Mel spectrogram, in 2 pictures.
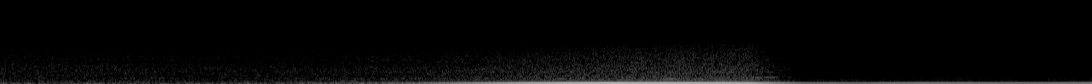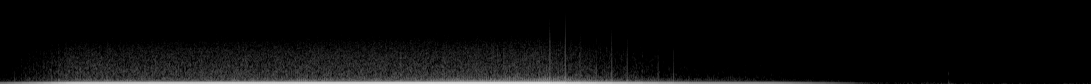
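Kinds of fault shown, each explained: zipper noise: the level is changed in 2 dB steps without smoothing, so each jump leaves a small click. Three moves of roughly 20 dB, starting at 7.50, 10.88 and 16.34 s, tick audibly, their step rate slowing from around 20 per second to about 7.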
